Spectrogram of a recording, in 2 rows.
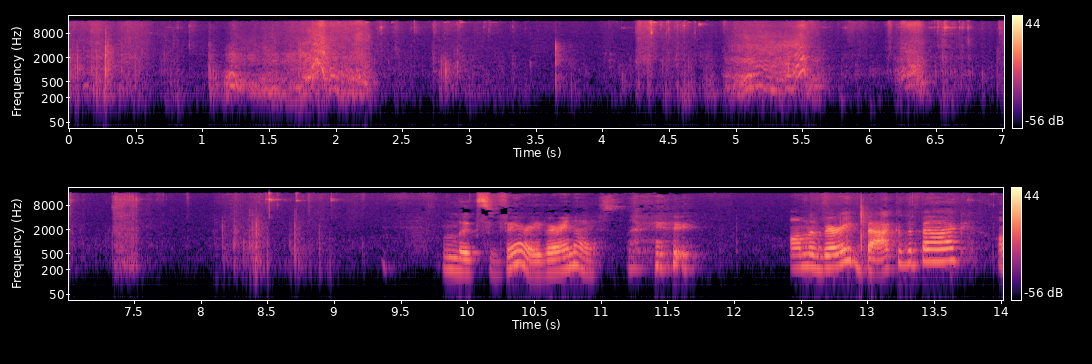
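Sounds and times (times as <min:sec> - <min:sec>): zipper rasping closed: 0:01.1 - 0:02.4, 0:04.9 - 0:06.6, 0:07.3 - 0:07.6.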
